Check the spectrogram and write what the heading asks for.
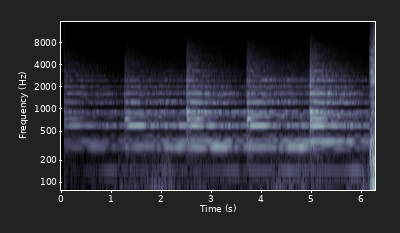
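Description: A single large bell tolling slowly: five strikes about a second and a quarter apart, each ringing on into the next.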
